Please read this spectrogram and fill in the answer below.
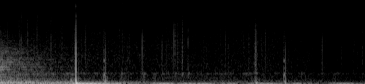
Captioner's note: shellac record crackles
